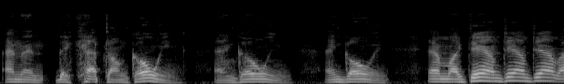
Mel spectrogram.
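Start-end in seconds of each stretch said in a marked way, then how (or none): 4.7-5.6 retold pained cursing. Retold pain as staples continue.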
